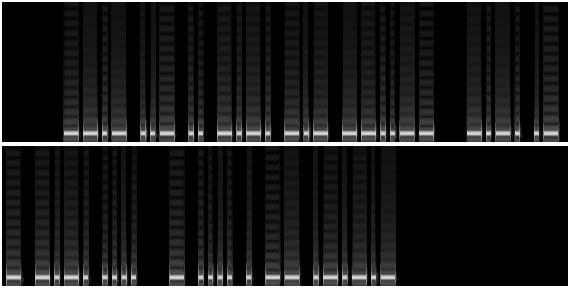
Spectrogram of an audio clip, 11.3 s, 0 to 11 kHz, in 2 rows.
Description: Morse code, heard as a keyed tone, about 25 wpm, 700 Hz. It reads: QUICK, CATCH THEM.
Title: Sentences from Top 1500 Words 25wpm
